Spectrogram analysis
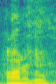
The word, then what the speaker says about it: honorable: there's another 33 involved that's 133 that can be an honorable mention it's the honorable the H is silent silent of mine lint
